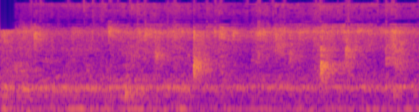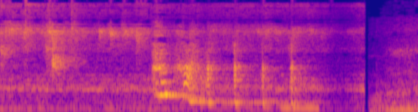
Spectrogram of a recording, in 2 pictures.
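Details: Water runs from a tap over background music and voices, ending abruptly, with no animal call heard.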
